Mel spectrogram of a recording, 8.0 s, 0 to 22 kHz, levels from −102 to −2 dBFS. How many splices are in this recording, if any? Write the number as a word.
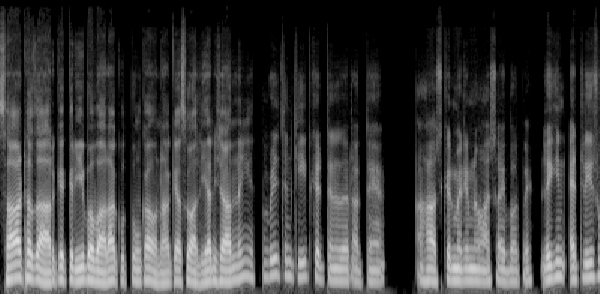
one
